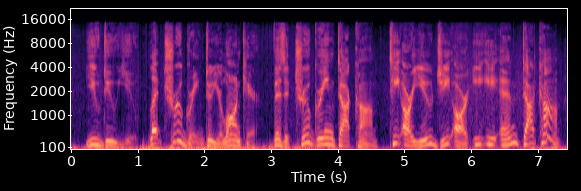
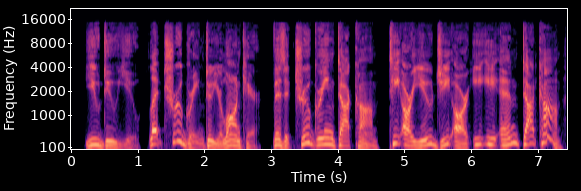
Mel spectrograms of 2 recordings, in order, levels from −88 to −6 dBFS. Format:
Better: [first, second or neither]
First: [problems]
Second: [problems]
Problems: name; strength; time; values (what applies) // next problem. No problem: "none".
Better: second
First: wind noise on the microphone; occasional gusts; 25 dB below the speech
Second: none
